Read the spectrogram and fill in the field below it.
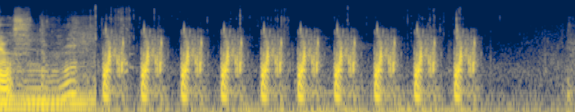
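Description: A man gulps down a drink in quick, steady swallows.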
